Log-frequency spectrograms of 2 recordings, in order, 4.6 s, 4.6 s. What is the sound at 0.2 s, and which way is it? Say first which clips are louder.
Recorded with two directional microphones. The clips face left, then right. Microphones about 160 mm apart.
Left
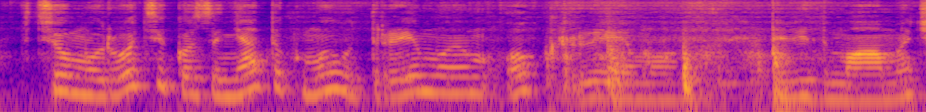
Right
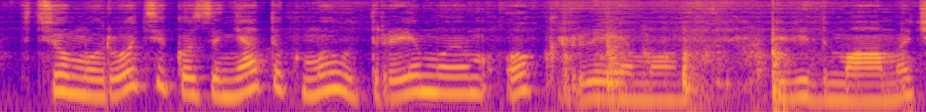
Speech: right 8 dB; 35° right (ahead or behind).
